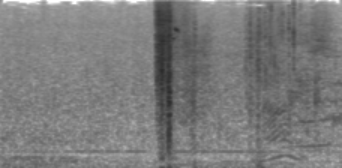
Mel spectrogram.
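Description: A bow string twangs as an arrow is loosed.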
